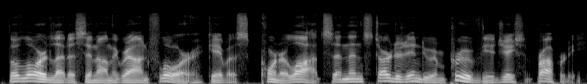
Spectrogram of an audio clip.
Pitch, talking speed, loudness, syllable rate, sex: 110 Hz, 225 wpm, -19 LUFS, 5.4 syllables/s, male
